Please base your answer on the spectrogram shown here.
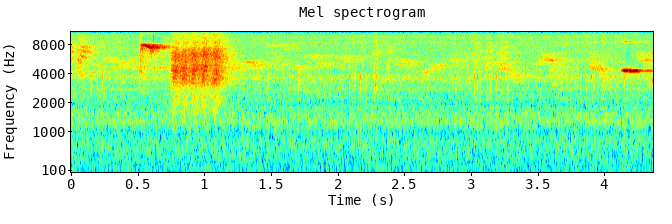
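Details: Second-brood young great tits leaving their nest box on a balcony at 7 am: one rasping, buzzy call near the start, then a thin high chirp, with quiet background between.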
